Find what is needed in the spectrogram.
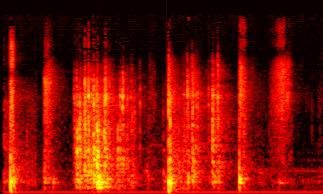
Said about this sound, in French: Ouvrir la porte qui se trouve à droite de sa chambre.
